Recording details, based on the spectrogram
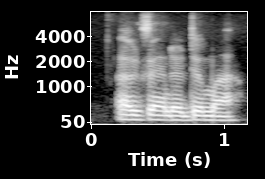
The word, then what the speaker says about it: Alexandre Dumas: Alexandre Dumas.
